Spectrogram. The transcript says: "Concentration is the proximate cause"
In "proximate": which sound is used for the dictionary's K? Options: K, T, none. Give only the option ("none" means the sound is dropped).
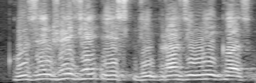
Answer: none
